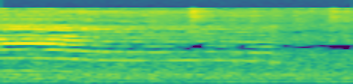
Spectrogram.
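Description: A single drawn-out cat meow, fairly quiet and close, over a faint steady background.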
